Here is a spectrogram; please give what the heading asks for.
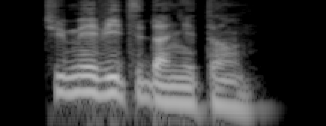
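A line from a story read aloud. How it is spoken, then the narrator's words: Deep icy female voice. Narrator (French): dit Reneil d'une voix très grave pour une femme, et plus glaciale que la neige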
